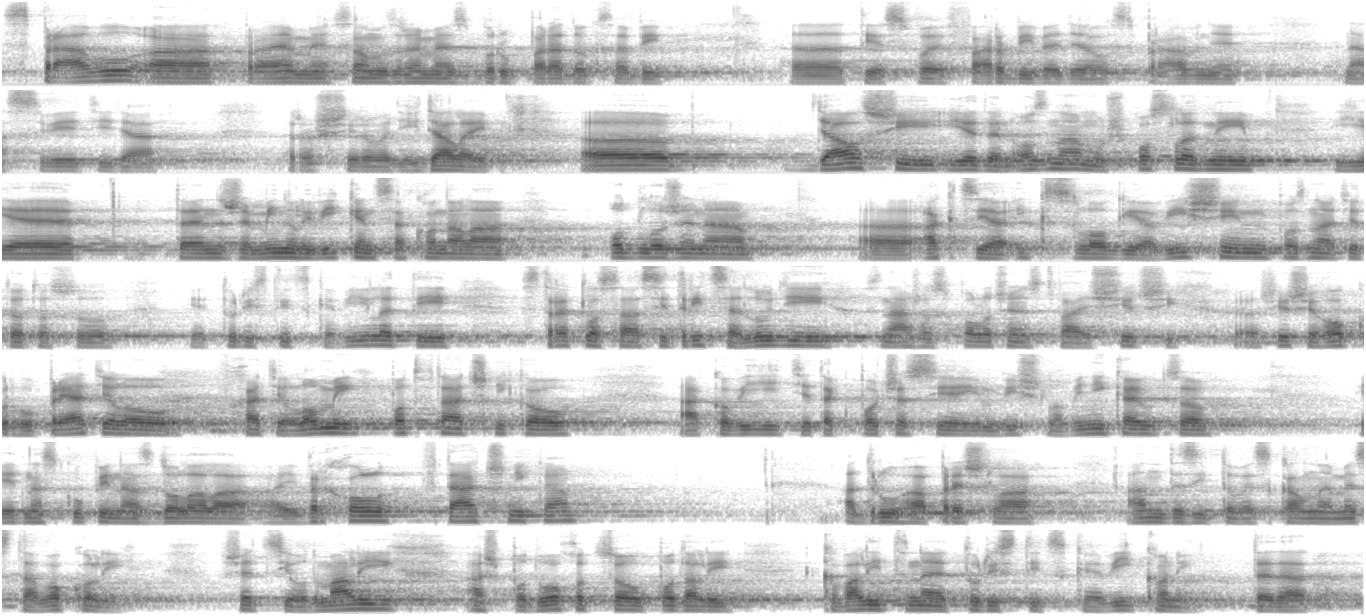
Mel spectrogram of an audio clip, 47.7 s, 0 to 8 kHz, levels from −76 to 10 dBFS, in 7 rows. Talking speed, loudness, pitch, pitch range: 115 wpm, -25 LUFS, 110 Hz, 95-120 Hz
